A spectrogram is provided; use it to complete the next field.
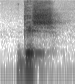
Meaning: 1. laid table 2. meal, dish
- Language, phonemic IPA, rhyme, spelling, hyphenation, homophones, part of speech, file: Dutch, /dɪs/, -ɪs, dis, dis, diss, noun, Nl-dis.ogg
